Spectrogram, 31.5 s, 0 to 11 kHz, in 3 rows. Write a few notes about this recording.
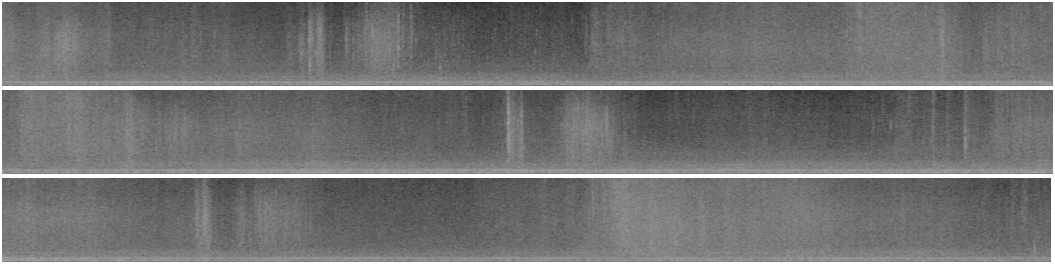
place revisited on a warm October afternoon (Sony PCM D50, DPA4060)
